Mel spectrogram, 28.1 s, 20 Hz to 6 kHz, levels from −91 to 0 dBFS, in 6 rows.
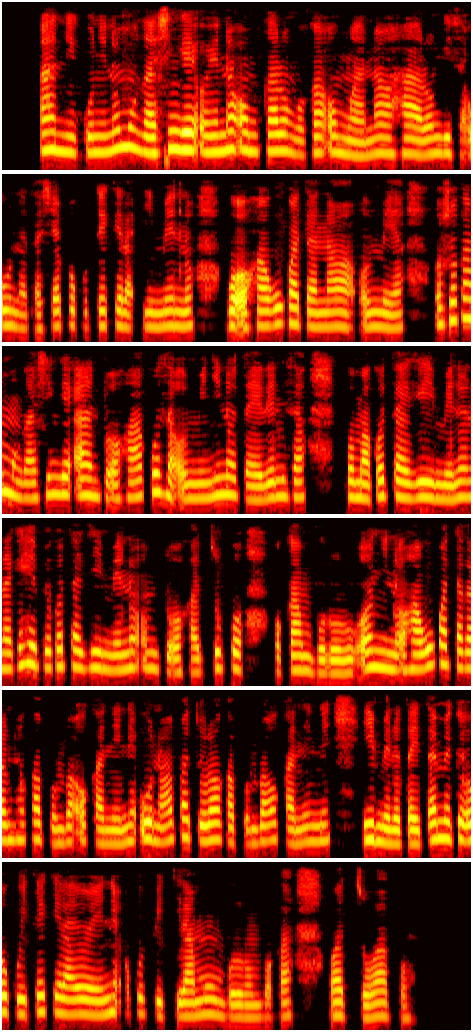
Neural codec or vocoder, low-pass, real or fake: none; 5.4 kHz; real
